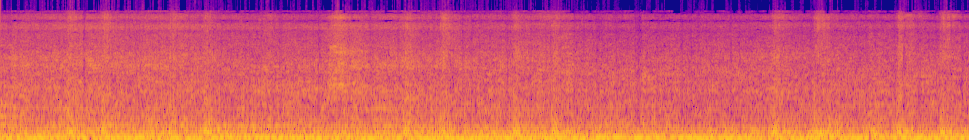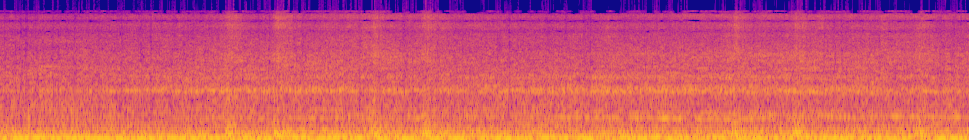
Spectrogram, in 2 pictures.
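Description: A train rumbles past close by, its wheels clattering rhythmically on the rails.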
